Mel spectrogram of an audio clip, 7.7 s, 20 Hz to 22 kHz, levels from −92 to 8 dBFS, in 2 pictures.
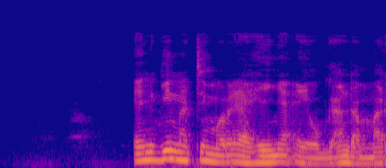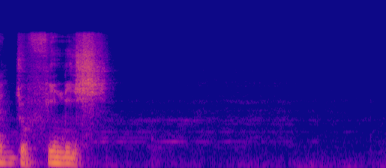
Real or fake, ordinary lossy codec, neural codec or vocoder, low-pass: fake; none; codec, 44.1 kHz, 7.8 kbps, Pupu-Codec; 10.8 kHz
